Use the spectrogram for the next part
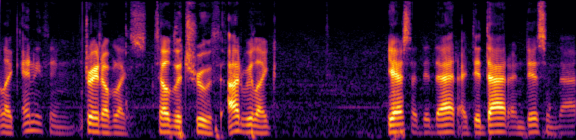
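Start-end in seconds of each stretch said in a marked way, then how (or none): none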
